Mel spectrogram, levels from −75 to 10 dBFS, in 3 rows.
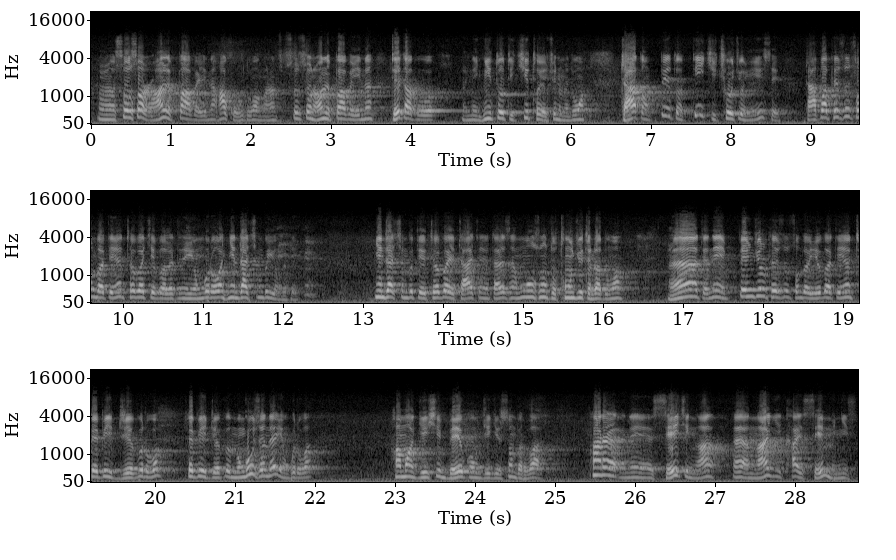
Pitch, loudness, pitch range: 205 Hz, -22 LUFS, 180-225 Hz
